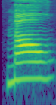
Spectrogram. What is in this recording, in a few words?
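"nao", Mandarin pinyin, first tone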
